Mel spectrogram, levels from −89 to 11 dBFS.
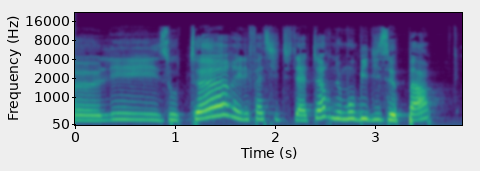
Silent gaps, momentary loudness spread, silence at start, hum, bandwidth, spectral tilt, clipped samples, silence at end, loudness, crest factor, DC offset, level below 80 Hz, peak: none; 11 LU; 0 s; none; 13.5 kHz; -5 dB/octave; under 0.1%; 0.3 s; -17 LUFS; 16 dB; under 0.1%; -50 dBFS; 0 dBFS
